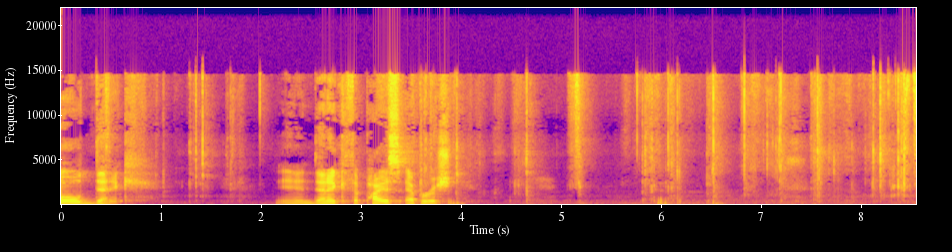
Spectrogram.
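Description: Playing cards slide and flick against each other in someone's hands.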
